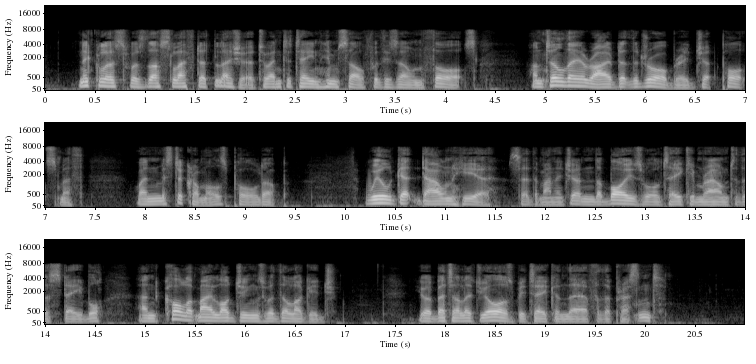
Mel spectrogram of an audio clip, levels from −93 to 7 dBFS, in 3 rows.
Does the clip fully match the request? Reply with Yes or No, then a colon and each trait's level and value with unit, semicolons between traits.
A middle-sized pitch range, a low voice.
Yes: average, 4.1 semitones; low, 100 Hz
